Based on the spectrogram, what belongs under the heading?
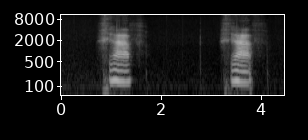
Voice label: "graaf" "graaf", vergelijkende woorden

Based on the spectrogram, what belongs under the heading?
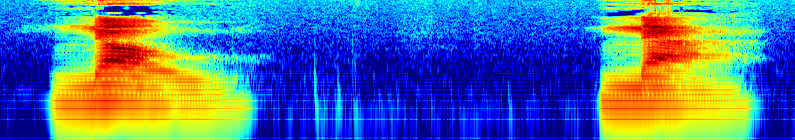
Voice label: "nou" "na", vergelijkende woorden

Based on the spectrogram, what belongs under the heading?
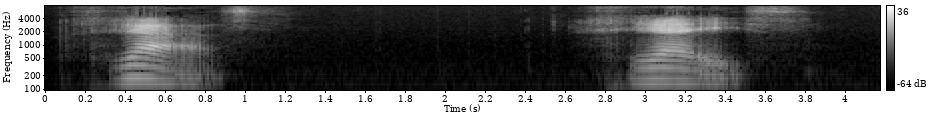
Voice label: "graas" "grijs", vergelijkende woorden

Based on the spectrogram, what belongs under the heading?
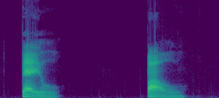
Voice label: "pijl" "paal", vergelijkende woorden

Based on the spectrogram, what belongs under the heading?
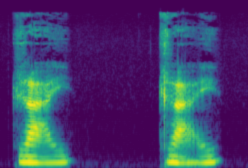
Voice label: "kraai" "kraai", vergelijkende woorden

